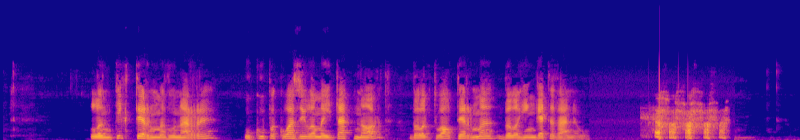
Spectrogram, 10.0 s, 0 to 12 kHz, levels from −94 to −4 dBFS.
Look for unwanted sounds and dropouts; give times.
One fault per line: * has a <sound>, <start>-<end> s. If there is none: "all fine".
* has a laugh, 8.0-9.1 s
